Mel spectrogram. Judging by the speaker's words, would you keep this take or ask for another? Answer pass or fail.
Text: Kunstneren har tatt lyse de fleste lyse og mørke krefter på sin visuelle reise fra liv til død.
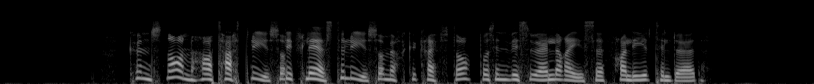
pass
